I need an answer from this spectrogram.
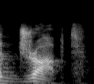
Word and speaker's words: dropped: Her jaw dropped.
